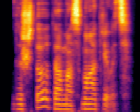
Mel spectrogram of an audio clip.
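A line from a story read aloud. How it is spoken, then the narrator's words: Dismissive snort. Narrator (Russian): хмыкнул Дементьев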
